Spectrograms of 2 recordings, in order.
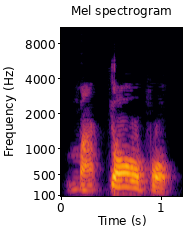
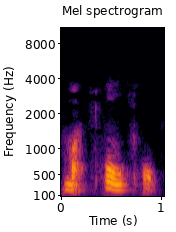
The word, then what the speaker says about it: Matobo: And one of these parts of Africa, sir, is a remarkable place called the Mountains of the Round Rocks, Matobo, wrongly pronounced Matopo, in Zimbabwe.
